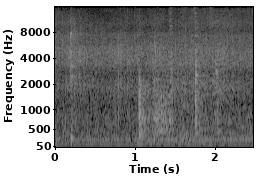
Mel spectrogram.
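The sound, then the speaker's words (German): Onions sizzle in a frying pan with a steady crackling hiss, broken by a few brief scrapes of a utensil stirring them, with a low hum underneath. “Ich mache es jetzt so, du brutzelst noch ein bisschen. Ich brutzel.”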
